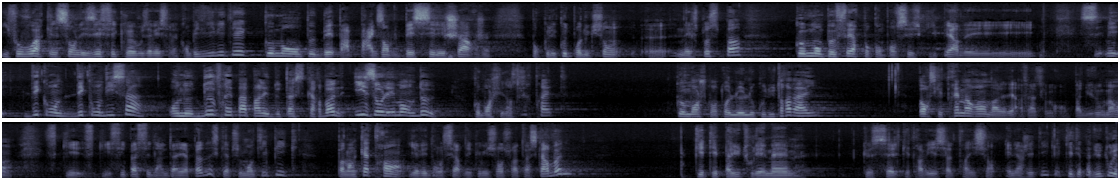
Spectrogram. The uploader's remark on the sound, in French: Devant un public nombreux, La Fabrique Ecologique a inauguré. À la Mairie du 10ème arrondissement, un nouveau format d’événement : Les Controverses Ecologiques.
